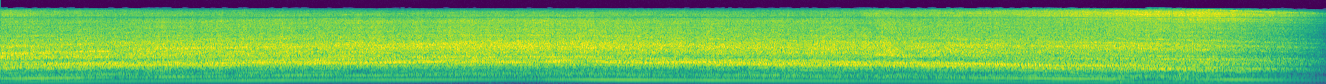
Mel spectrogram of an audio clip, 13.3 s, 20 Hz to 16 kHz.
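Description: Tuned Volkswagen Passat 1.9 TDI diesel engine running on a chassis dyno, with the tyres and rollers hissing underneath. The engine note climbs slowly to a peak about halfway through, then falls back, and the sound fades out near the end.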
